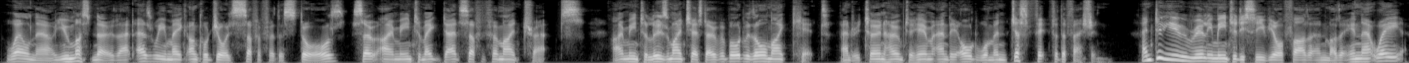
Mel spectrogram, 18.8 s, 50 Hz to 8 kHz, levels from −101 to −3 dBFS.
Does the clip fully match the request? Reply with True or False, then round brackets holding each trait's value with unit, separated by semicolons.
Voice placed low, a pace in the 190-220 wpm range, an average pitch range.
True (120 Hz; 205 wpm; 3.4 semitones)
